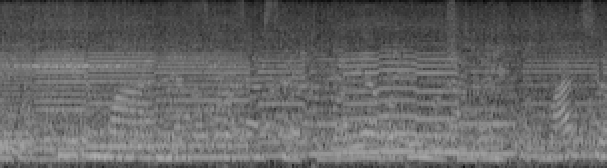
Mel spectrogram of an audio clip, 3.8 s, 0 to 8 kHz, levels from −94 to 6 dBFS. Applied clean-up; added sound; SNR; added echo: none; Wind instrument, woodwind instrument + Subway, metro, underground; -4 dB; none.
